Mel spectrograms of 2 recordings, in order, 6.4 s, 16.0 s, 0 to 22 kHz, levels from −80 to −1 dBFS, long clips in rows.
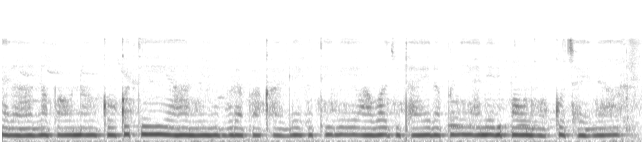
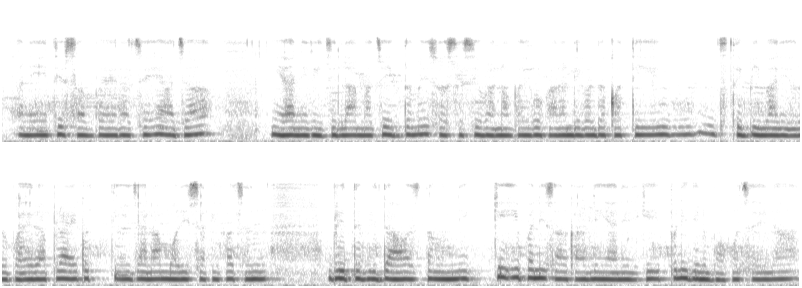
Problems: low volume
